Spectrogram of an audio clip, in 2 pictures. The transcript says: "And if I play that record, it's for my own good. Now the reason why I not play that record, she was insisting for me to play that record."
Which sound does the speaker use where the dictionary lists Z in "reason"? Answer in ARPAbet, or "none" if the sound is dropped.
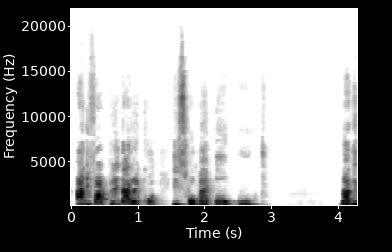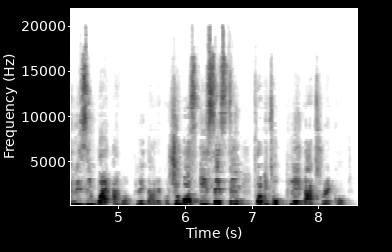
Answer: Z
